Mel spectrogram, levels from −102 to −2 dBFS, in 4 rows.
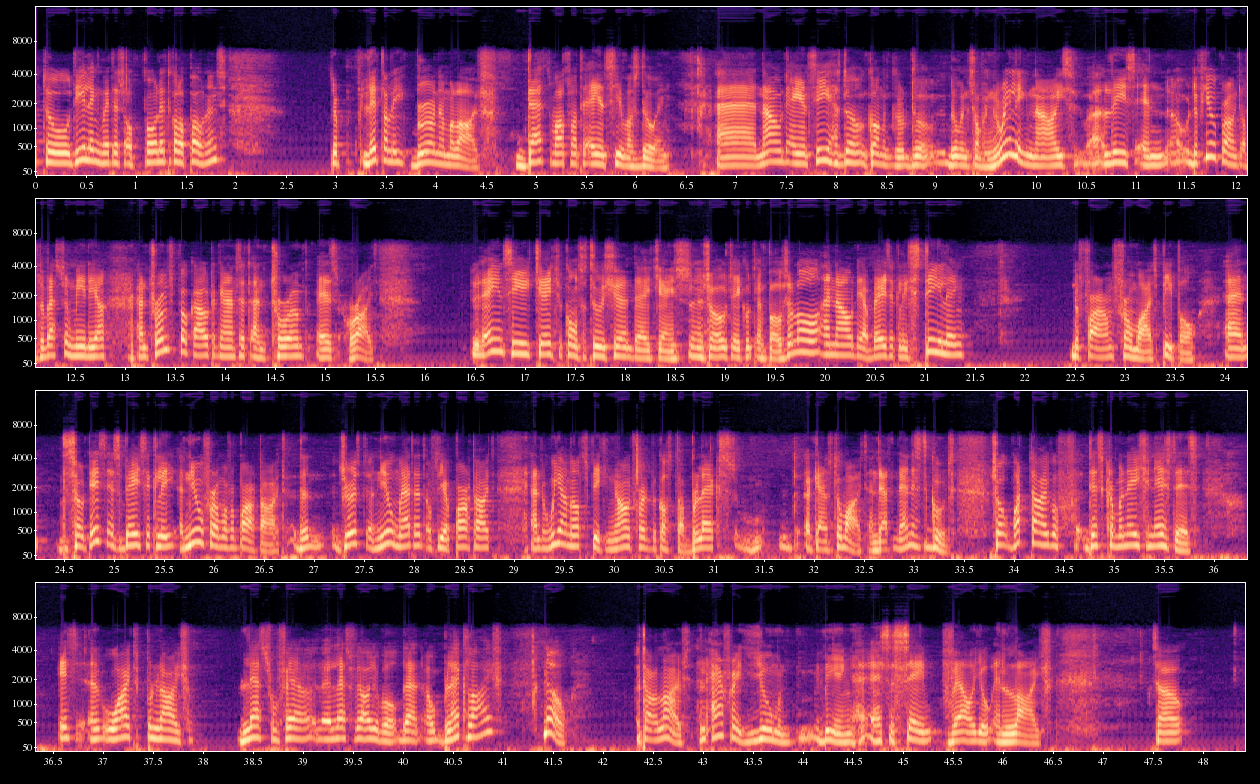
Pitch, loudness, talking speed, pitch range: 175 Hz, -13 LUFS, 180 wpm, 155-195 Hz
